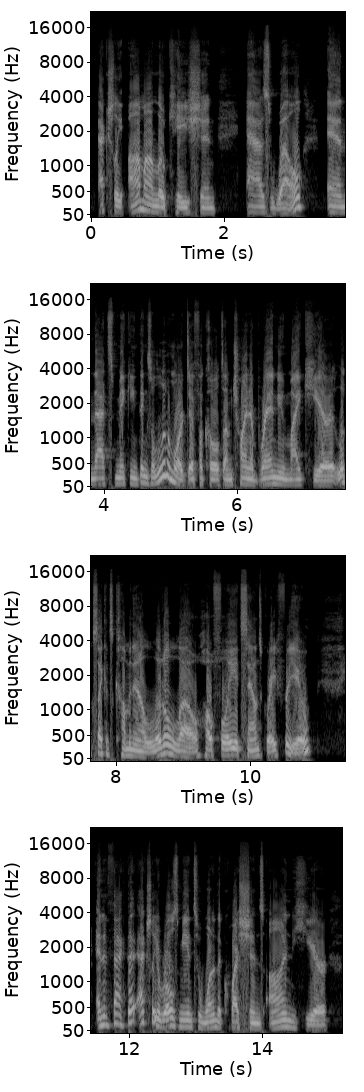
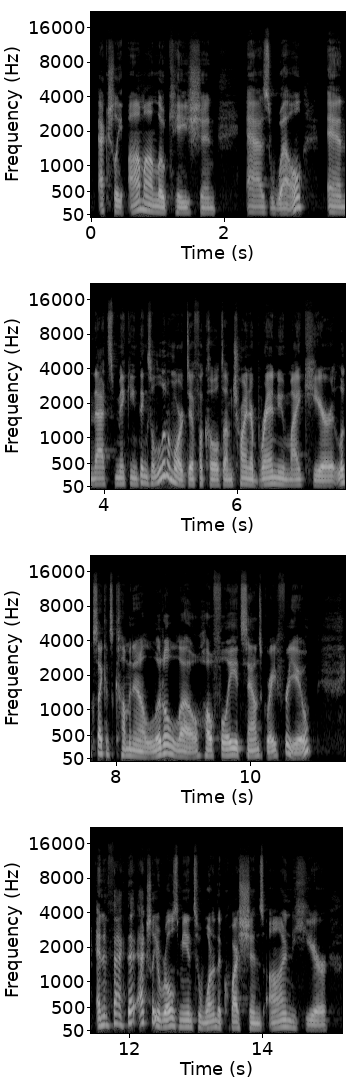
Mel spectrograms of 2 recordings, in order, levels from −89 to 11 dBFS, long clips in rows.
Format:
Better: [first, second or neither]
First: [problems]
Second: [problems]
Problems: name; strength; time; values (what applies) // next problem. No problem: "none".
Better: second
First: distortion; slight; 10 dB below the speech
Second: none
